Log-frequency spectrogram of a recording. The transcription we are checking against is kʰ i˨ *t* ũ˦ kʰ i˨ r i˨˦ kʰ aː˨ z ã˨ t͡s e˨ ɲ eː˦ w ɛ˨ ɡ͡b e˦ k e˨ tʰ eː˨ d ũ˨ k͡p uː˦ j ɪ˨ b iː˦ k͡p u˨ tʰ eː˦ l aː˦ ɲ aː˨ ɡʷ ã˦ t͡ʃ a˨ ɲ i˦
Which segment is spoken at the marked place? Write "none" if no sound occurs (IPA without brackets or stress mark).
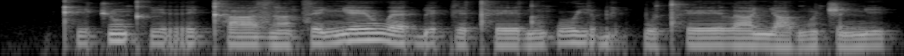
t͡ʃ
